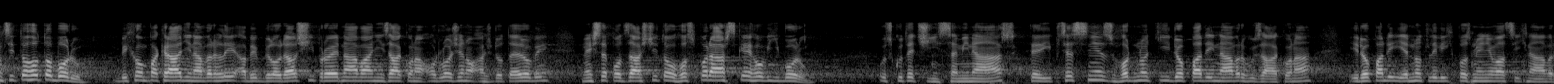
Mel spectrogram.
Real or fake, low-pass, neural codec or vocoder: real; 7.2 kHz; none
